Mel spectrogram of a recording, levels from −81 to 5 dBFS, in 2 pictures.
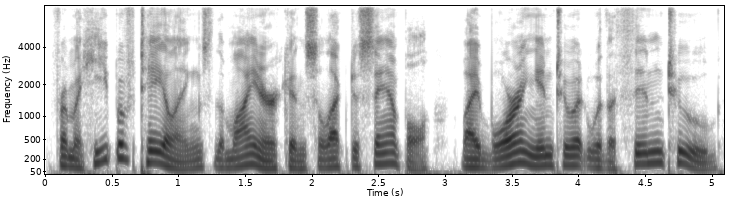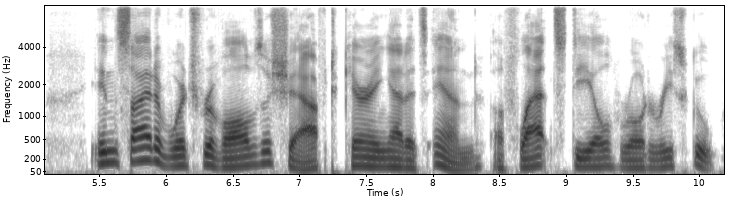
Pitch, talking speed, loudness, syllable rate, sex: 110 Hz, 200 wpm, -17 LUFS, 5.0 syllables/s, male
